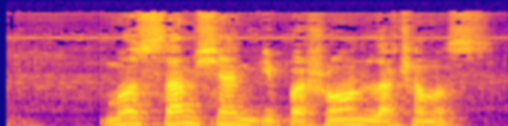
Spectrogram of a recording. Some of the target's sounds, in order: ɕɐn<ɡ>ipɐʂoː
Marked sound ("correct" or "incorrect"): correct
